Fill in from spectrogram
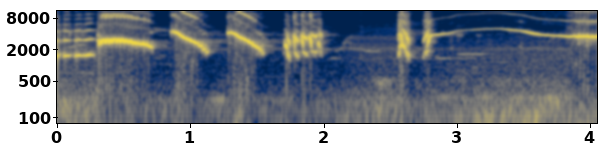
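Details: Asian pied starling singing a varied song meant to draw in other starlings: falling whistled slurs, a harsh burst, and a long pure whistle held and gently rising then falling at the end.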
